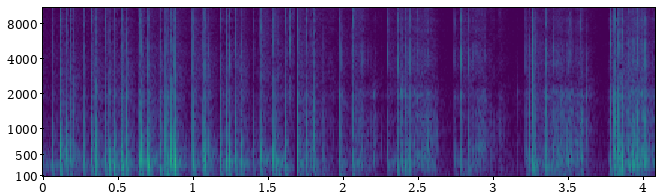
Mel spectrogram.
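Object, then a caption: Faux leather handbag with textured embossed surface. Long acrylic nails scratch and tap quickly across the textured surface of a black croc-embossed faux leather handbag. Dense, dry clicking and scraping bursts crowd together with little low end, broken by a few brief pauses.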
